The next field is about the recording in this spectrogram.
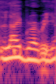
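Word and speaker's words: LBRY: c'est la promesse de un truc qui s'appelle LB Ry et qui se prononce qui se prononce library en fait library et donc ça a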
